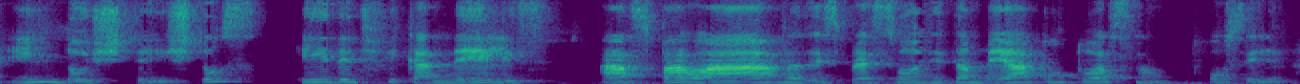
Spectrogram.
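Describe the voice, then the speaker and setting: A woman's voice: medium pitch, a bit bright, far from the mic. Woman teacher in an echoey room. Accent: Brazilian Portuguese. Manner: didactic, frequent tag questions. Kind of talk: remote school lesson.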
